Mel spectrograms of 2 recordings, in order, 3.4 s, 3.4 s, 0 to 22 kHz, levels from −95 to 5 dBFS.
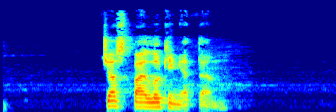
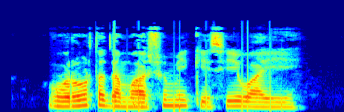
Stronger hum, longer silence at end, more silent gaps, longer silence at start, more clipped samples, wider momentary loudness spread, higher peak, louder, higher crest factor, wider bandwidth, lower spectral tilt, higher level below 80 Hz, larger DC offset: neither; first, 1.2 s vs 0.5 s; neither; first, 1.05 s vs 0.5 s; neither; first, 15 LU vs 10 LU; about the same, -2 dBFS vs -2 dBFS; about the same, -18 LUFS vs -18 LUFS; about the same, 22 dB vs 18 dB; first, 16 kHz vs 11 kHz; about the same, -3.5 dB/octave vs -4.5 dB/octave; second, -64 dBFS vs -50 dBFS; neither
